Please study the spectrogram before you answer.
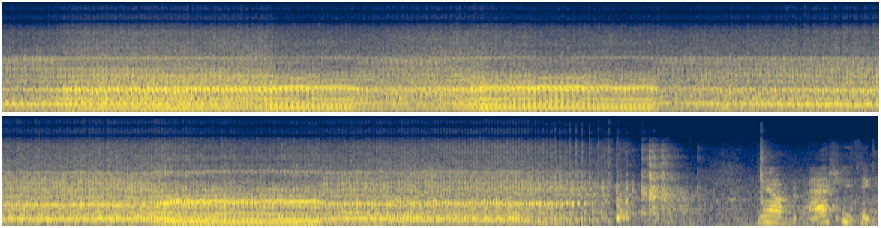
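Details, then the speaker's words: Cheap roadside-found two-stroke leaf blower surging, wandering in pitch, then stumbling and dying, spitting back as if the muffler/exhaust is clogged; muffler to be removed and inspected. "sound it sounds like in the way it's spitting back out of the car like kind a clogged a clogged exhaust"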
